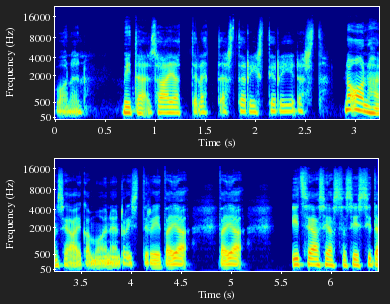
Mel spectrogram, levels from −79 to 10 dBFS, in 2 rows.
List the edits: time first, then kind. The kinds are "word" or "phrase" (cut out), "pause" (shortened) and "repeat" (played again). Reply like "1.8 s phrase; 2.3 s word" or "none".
2.8 s pause; 4.9 s repeat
